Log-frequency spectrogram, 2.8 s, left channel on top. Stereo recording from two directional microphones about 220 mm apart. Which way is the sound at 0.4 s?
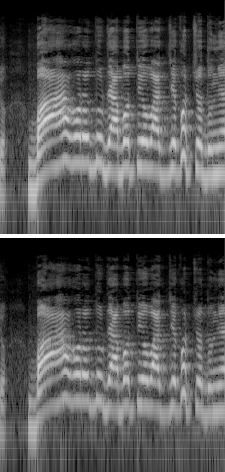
55° left (ahead or behind).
